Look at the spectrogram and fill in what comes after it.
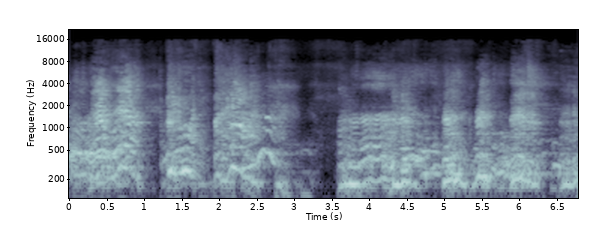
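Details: Indoors, Beagle puppies fight out an argument with steady harsh growls and snarls, a brief quieter lull midway, then renewed growling with sharper yelping accents.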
